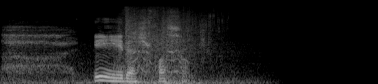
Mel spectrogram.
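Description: A young man cries out loudly in dismay through a close microphone.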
